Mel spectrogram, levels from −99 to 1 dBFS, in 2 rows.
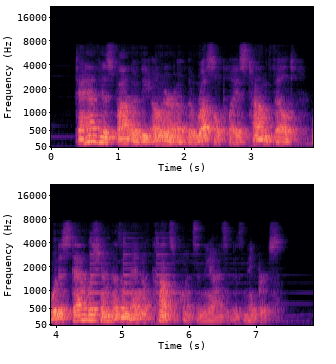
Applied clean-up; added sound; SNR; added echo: neural separator model SepFormer DNS4.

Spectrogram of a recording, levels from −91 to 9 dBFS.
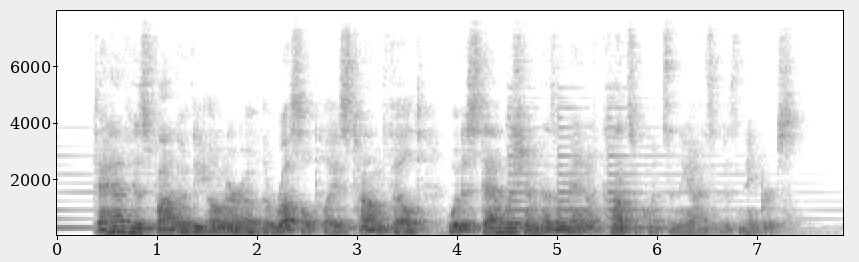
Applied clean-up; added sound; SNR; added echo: none; Piano; 20 dB; reverberation time 0.6 s.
